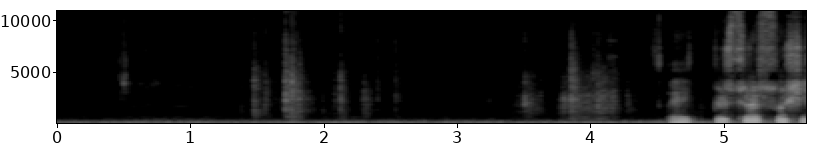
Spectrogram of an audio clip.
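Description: Small plastic toy pieces clatter and click against each other in a hand.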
